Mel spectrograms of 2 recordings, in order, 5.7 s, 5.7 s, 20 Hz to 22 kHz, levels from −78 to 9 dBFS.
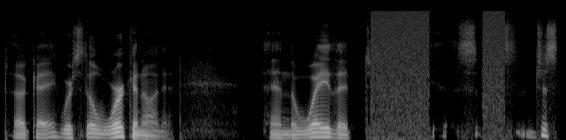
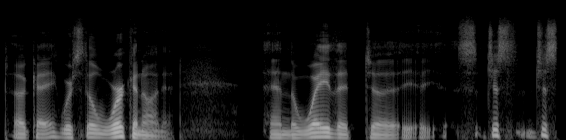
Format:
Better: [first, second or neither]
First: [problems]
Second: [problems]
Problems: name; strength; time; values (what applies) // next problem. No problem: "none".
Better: second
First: audio cutting out; filled with static; at 3.5 s for 0.5 s and at 5 s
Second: none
